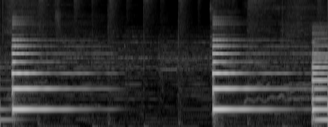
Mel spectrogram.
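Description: Single piano notes an octave apart, played to demonstrate the octave. The higher note is struck about a quarter second in and again about two and a half seconds in, and the lower note an octave down near the end. Each note rings and fades.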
